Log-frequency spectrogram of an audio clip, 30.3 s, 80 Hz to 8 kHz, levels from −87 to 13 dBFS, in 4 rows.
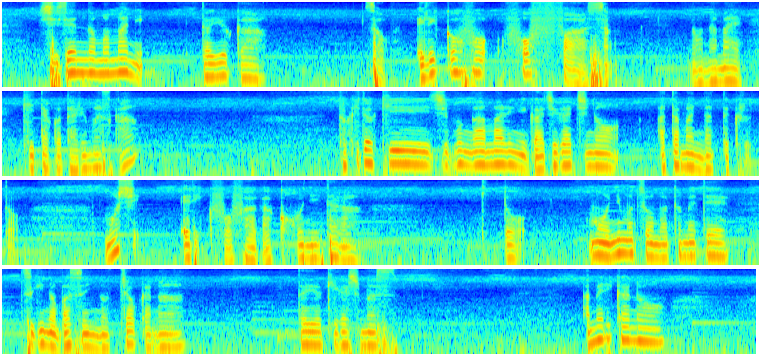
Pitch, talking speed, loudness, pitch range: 115 Hz, 235 characters per minute, -20 LUFS, 95-140 Hz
